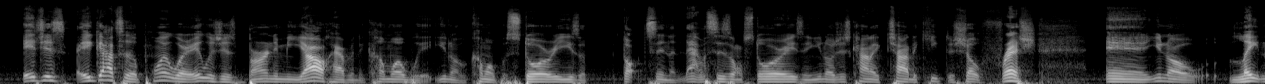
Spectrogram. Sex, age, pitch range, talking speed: male, 20-39, 105-135 Hz, 225 wpm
